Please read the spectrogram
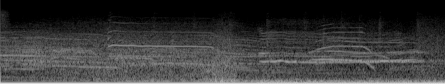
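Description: Log flume riders screaming and whooping as the boat plunges down the big drop, their long high cries held for a second or more. A deep rumble comes in about halfway through.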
